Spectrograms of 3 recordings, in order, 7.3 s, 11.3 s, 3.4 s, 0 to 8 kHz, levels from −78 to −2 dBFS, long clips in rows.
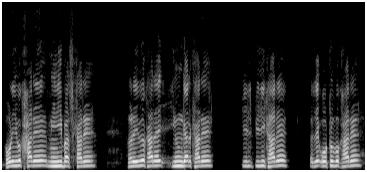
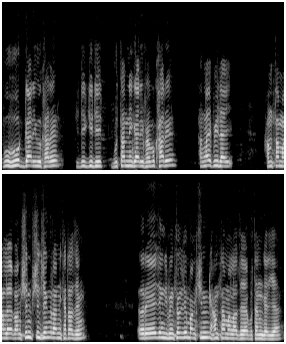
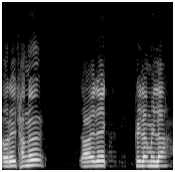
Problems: constant background noise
